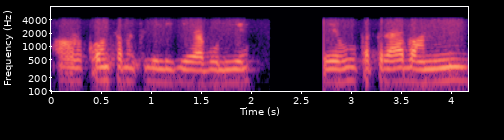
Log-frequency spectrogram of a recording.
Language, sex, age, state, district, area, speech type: Hindi, female, 45-60, Bihar, Begusarai, rural, conversation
